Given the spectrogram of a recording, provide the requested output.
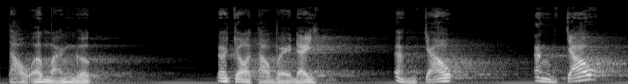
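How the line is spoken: Deep gruff male voice. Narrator (Vietnamese): phát ra cái giọng ồm ồm của một người đàn ông nói tiếng Kinh lơ lớn

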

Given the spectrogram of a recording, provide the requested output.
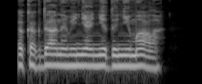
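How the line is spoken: Snapping retort. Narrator (Russian): Огрызнулся я

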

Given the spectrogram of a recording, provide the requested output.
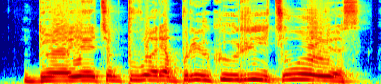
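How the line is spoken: Shouting. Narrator (Russian): заорал он

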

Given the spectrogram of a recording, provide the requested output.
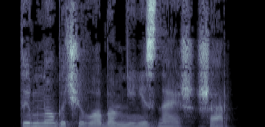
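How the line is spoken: Sighing. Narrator (Russian): кожевенник вздохнул

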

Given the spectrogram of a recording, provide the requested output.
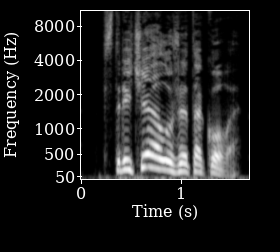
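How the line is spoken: Snort. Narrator (Russian): хмыкнул он

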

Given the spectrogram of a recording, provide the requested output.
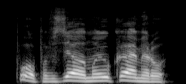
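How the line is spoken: Tearful wheeze. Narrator (Russian): просипел, глядя мокрыми, покрасневшими глазами

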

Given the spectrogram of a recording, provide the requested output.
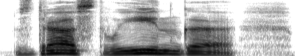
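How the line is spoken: Hoarse, breaking voice, coughing. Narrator (Russian): проговорил хриплым, срывающимся голосом и вдруг закашлялся

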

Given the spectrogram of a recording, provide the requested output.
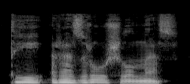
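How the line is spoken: Whisper. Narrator (Russian): прошептала она

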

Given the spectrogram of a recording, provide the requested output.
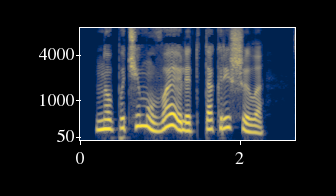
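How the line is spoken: Plain. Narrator (Russian): спросила Мара

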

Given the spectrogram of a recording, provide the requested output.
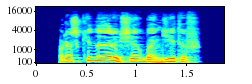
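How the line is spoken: Cheerful brisk report. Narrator (Russian): бодро рапортовал Славка

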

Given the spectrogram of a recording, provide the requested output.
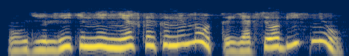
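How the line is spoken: Joyful exclamation. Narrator (Russian): радостно воскликнул Лафайет

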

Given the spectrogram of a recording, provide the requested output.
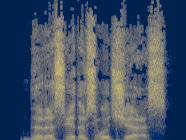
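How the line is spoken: Snapped. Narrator (Russian): огрызнулся Герман

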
